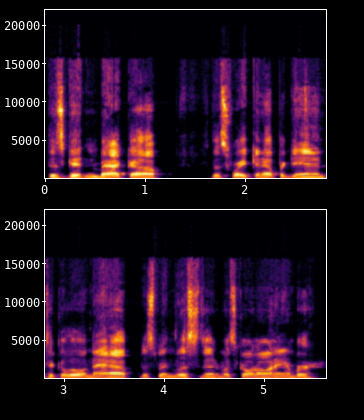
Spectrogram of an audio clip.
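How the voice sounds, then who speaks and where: A man's voice: on the high side, steady tone, moderate pace, no echo. A man co-hosting a casual live-stream chat, rambling with frequent restarts. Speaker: co-host.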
